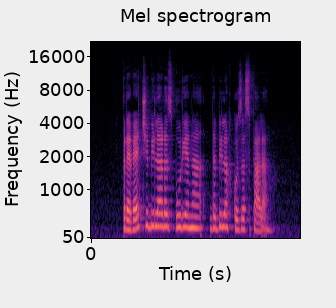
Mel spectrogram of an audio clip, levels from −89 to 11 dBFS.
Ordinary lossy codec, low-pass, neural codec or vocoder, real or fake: none; 19.8 kHz; vocoder, 44.1 kHz, 128 mel bands every 512 samples, BigVGAN v2; fake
